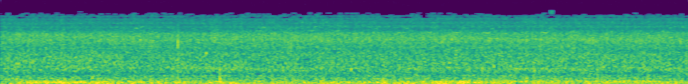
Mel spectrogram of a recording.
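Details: Even, rushing wind noise buffeting the microphone with a distant engine-like rumble, and no animal sounds audible.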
